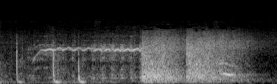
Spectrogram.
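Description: horse whinnying

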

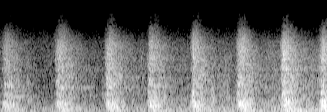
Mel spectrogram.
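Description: train building in intensity

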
